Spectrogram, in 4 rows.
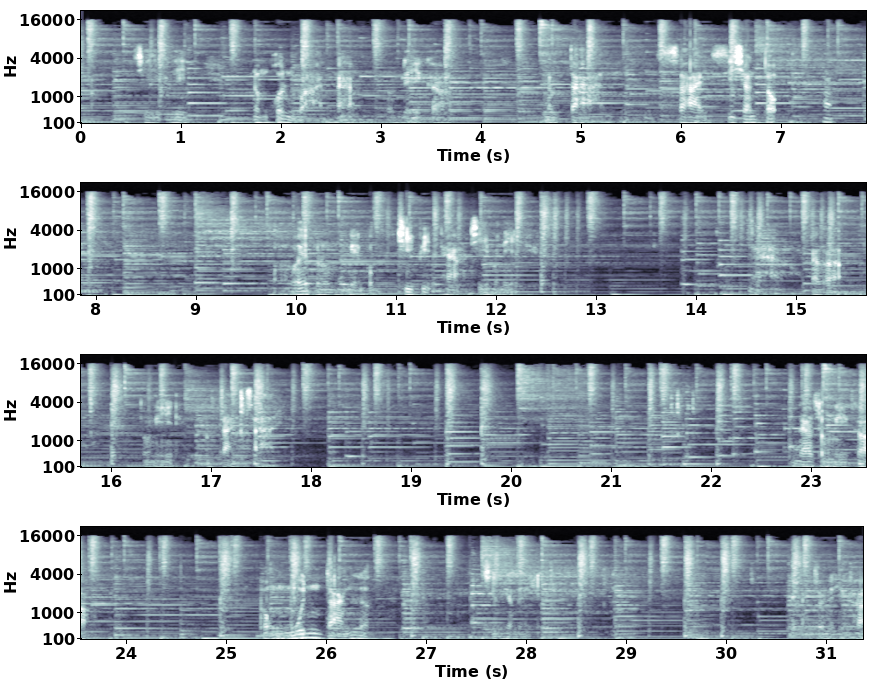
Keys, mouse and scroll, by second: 0.7-1.8 drag, 3.4 click, 4.7 click, 10.6 click, 12.4 click, 13.5 click, 15.5 click, 16.7 click, 18.6-20.2 drag, 20.8 click, 22.7 click, 24.0 click, 25.3 click, 26.4-27.7 drag, 29.9 click.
